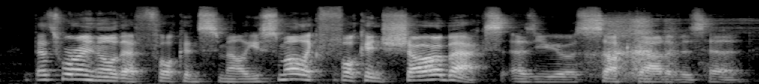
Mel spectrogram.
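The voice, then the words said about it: Bad put-on Scottish accent. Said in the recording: “Sounded like Scottish to me. It sounded Scottish to me, too. ... It sounded extremely Scottish. ... Yeah, it sounded like a bad Scottish.”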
